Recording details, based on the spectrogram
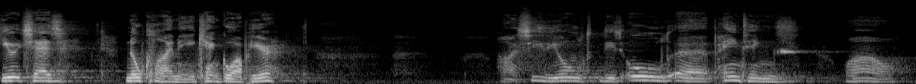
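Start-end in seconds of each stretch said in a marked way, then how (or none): none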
